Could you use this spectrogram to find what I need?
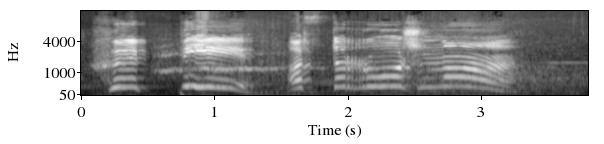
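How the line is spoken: Terrified shout. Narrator (Russian): В ужасе закричал Джек

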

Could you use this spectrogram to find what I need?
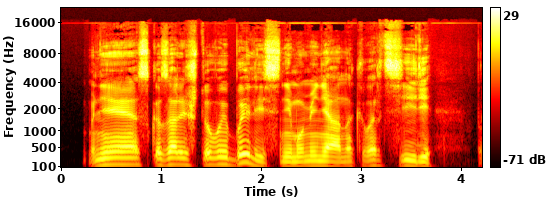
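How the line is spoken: Embarrassed mutter. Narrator (Russian): пробормотал я в смущении

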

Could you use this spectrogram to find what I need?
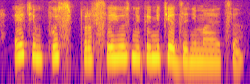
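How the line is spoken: Plain. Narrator (Russian): ответила Галина

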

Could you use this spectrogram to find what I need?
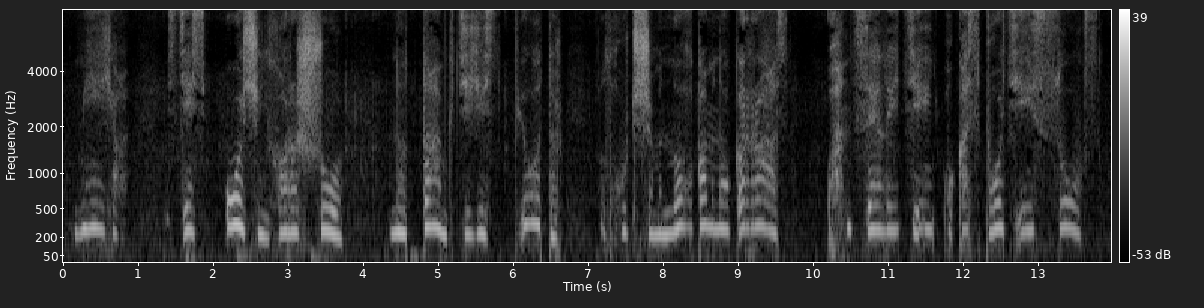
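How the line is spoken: Whisper in the ear. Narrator (Russian): Джузеппе прошептал ей на ухо

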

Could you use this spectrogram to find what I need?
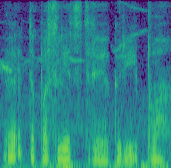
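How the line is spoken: Male mutter. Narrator (Russian): пробормотал он

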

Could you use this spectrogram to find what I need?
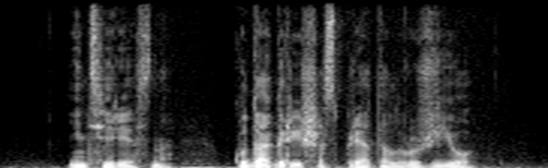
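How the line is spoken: Whisper. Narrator (Russian): прошептал Лука

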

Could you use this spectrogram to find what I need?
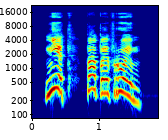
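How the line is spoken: Sudden exclamation. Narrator (Russian): воскликнул вдруг Пеппи

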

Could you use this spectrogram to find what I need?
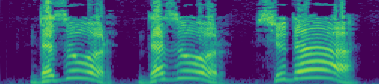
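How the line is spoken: Commanding shout. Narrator (Russian): повелительно закричал Андрей

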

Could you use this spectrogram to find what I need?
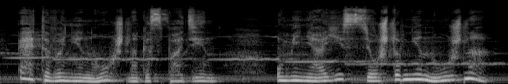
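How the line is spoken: Plain. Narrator (Russian): ответила Анна

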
